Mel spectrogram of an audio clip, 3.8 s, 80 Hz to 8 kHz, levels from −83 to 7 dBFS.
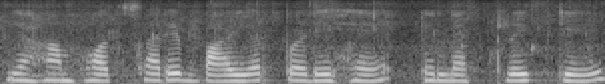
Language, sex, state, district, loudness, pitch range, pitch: Hindi, female, Maharashtra, Gondia, -16 LUFS, 210-225 Hz, 220 Hz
